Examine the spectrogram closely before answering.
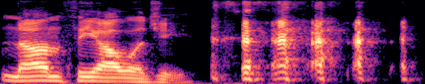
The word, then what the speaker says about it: NonTheology: you don't want to watch it eric it's pronounced non-theology and make sure you don't let any gay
